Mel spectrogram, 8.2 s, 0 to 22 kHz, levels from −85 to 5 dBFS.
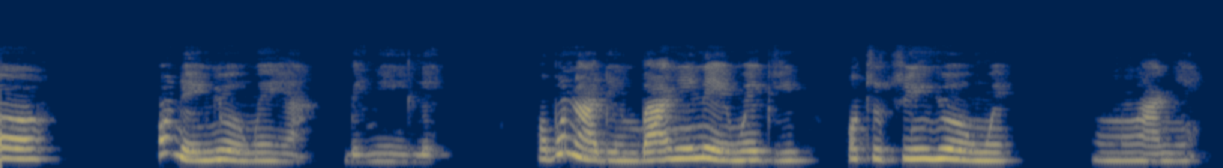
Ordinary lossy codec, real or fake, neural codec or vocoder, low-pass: none; real; none; none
